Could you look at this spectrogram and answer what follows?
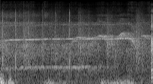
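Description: A church congregation claps and cheers in praise, with rhythmic applause filling the room over a sustained electronic tone from the sound system.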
